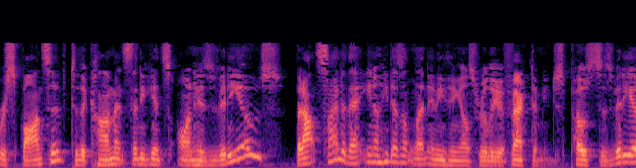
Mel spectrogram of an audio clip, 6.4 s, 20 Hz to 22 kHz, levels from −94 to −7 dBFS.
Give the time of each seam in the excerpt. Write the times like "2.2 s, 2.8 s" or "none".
none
